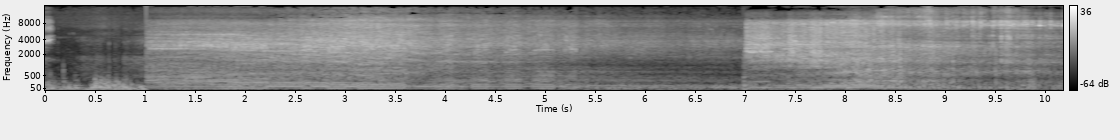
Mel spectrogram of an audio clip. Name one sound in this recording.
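A quad bike engine revs nearby.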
